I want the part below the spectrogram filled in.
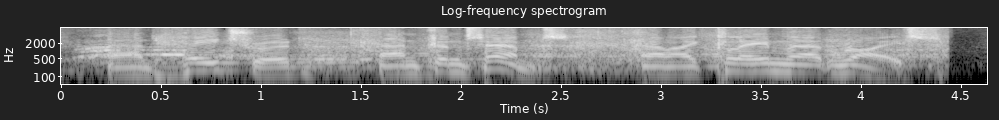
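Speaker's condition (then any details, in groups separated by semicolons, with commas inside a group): No condition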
